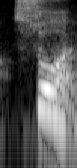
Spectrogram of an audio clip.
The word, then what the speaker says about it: sower: The title of the poem is The Sower. What do you understand from this title? SOWER, sower. W is silent.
